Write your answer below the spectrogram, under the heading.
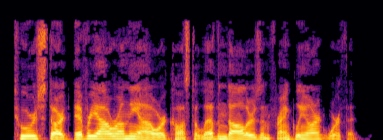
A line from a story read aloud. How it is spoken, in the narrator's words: answered in a monotone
